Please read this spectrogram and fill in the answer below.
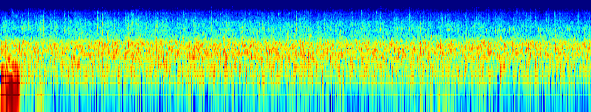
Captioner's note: applause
